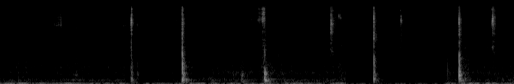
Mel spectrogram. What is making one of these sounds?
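A small blade scrapes and clicks against a rubber sole.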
